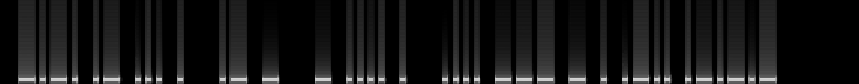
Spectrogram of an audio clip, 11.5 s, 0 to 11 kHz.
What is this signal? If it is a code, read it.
Morse code, heard as a keyed tone, about 17 wpm, 700 Hz. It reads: CASE AT THE HOTEL.
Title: Sentences from Top 1600 Words 17wpm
